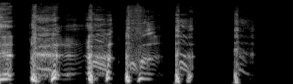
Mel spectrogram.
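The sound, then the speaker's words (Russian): A man coughing hard: a run of harsh, raspy coughs in about five bursts with short gaps between them, each burst rough and loud. The last one is brief and quieter, and then the coughing stops. “Не договорив, он закашлялся. Буквально через пару мгновений его недуг подхватили все остальные.”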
